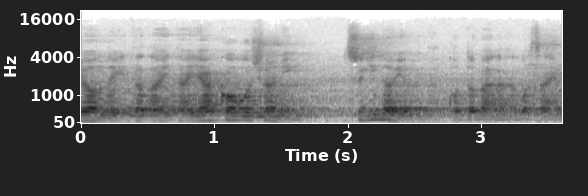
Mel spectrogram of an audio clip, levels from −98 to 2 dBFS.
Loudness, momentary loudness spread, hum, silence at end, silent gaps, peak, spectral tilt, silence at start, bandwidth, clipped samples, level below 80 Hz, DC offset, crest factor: -24 LUFS; 12 LU; none; 0 s; none; -8 dBFS; -5 dB/octave; 0 s; 12 kHz; under 0.1%; -74 dBFS; under 0.1%; 16 dB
